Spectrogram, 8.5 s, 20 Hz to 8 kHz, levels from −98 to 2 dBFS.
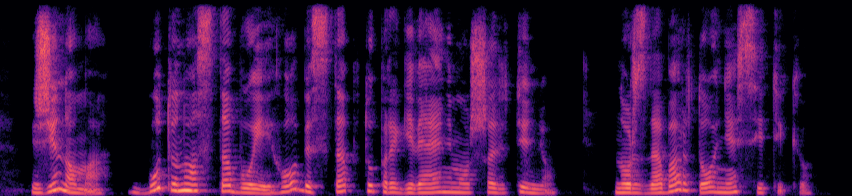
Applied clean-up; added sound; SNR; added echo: neural mask model Resemble Enhance denoiser.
